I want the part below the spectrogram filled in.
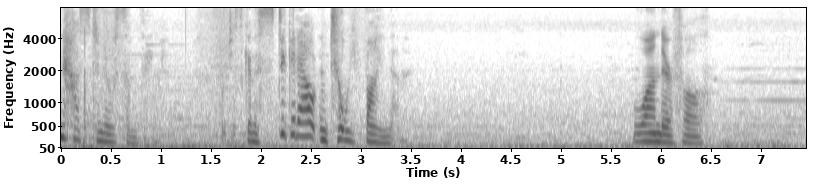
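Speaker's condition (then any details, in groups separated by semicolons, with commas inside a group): No condition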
